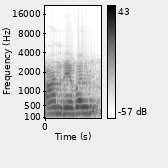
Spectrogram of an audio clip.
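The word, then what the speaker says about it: honourable: अगला है ही इज ए ऑनरेबल मैन, ए नहीं रहेगा एन रहेगा, क्योंकि ऑनरेबल में जब साइलेंट है तो हम पढ़ना शुरू करते हैं स्वर से, इसलिए एन लग जाएगा।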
